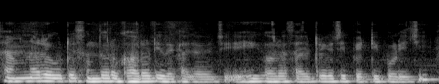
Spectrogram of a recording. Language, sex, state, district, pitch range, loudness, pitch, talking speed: Odia, male, Odisha, Nuapada, 125-140 Hz, -15 LUFS, 130 Hz, 165 wpm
